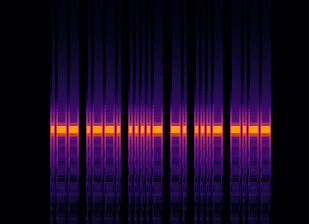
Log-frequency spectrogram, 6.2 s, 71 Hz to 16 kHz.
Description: Morse code, heard as a keyed tone, about 21 wpm, 700 Hz. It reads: WP4NVY
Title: Speed Racing - USA 2x3 Call Signs 20wpm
